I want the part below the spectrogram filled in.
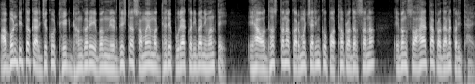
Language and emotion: Odia, neutral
